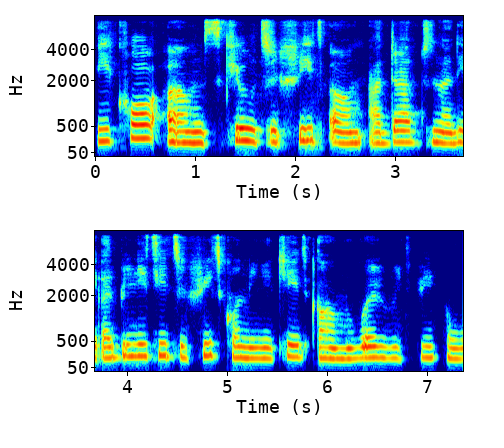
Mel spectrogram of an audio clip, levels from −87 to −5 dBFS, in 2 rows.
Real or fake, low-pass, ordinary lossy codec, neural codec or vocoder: fake; 7.2 kHz; AAC, 48 kbps; codec, 24 kHz, 1 kbps, SNAC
